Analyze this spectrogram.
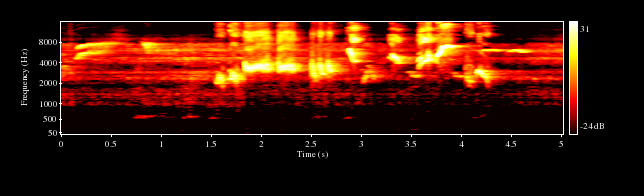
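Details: An orange-headed thrush rolls out its song: a soft high whistle at first, then a dense burst of bright twittering and slurred notes in quick succession.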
